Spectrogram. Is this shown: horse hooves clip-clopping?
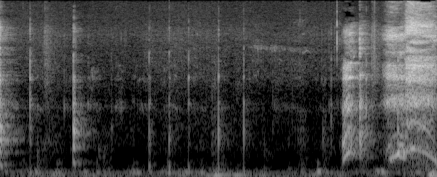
no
